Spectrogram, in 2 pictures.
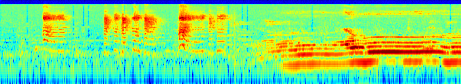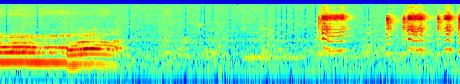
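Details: A dog making a cow-like moo: one long, low, drawn-out voiced howl lasting about four seconds, steady with a slight waver and a falling end, framed by shorter squeaky yelps before and after.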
